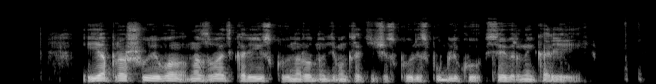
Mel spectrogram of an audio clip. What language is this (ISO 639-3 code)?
rus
